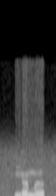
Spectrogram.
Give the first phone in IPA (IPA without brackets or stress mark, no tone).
j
